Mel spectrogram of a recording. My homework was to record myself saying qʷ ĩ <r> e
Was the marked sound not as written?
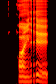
no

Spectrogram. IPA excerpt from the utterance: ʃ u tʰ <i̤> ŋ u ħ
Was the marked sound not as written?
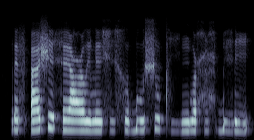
no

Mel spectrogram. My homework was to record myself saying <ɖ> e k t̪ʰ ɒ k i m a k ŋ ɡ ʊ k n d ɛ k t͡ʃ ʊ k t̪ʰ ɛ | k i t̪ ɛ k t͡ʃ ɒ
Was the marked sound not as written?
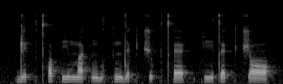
no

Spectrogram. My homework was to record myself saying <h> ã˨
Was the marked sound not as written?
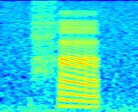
no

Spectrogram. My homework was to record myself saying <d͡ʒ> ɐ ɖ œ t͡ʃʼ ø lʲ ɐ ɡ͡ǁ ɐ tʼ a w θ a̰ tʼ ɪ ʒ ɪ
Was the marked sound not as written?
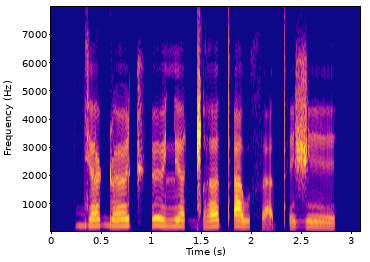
yes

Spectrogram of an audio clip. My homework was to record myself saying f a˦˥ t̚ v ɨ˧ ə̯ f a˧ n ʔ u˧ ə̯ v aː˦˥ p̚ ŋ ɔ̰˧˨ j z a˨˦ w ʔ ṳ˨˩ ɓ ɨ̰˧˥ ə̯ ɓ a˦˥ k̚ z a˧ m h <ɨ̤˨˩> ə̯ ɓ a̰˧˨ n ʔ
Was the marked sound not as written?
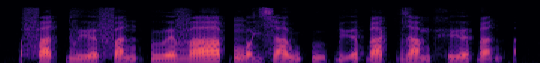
yes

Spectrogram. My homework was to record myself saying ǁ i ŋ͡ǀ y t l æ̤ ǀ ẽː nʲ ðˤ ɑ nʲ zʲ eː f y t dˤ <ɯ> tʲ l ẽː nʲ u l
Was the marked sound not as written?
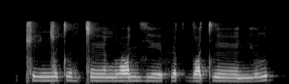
no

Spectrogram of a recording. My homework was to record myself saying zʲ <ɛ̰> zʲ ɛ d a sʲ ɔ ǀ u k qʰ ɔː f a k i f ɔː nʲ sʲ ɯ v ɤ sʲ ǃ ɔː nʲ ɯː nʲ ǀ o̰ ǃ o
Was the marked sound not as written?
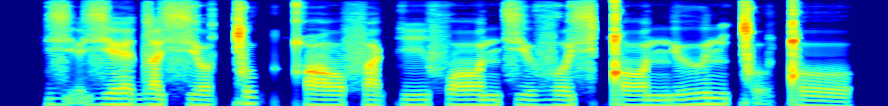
no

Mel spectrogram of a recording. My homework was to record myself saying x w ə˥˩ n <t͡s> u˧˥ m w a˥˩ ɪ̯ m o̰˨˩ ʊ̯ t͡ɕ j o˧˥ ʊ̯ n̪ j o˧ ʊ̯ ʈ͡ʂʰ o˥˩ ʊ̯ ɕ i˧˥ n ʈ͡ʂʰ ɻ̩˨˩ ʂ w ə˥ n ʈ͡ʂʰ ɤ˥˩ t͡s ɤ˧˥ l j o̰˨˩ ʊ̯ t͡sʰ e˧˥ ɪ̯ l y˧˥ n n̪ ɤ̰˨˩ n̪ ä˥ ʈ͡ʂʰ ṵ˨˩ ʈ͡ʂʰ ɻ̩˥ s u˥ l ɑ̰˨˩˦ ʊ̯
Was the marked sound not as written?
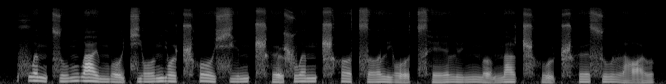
no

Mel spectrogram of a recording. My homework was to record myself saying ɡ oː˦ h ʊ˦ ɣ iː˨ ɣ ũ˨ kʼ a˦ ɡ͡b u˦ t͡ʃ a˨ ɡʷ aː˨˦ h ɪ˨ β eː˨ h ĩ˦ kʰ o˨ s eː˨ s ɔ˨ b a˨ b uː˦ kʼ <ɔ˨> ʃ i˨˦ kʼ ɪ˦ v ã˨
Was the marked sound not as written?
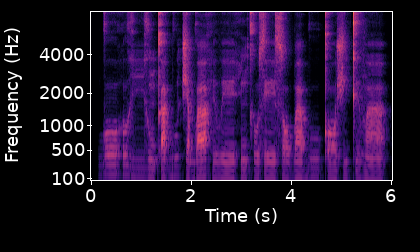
no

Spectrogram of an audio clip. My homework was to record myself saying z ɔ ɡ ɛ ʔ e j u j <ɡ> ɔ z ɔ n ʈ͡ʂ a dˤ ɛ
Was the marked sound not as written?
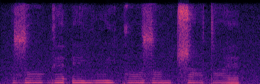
no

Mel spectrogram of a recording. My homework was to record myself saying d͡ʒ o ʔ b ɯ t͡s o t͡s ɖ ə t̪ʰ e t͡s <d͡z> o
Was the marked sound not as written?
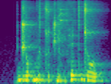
no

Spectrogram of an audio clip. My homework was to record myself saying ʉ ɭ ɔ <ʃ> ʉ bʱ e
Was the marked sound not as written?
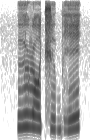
yes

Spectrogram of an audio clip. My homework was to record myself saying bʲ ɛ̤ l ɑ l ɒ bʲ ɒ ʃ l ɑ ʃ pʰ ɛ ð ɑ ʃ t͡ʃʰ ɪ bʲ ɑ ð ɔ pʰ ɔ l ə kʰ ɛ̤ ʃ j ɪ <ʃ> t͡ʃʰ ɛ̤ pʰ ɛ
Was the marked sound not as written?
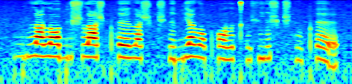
no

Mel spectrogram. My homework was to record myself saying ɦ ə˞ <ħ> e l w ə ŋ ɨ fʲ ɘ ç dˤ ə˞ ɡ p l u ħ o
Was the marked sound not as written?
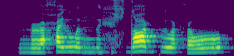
no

